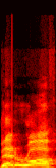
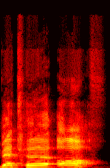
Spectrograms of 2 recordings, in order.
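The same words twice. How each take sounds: First: It is said with an ordinary English pronunciation. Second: It is said with a French-sounding pronunciation. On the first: "From better off" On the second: "to better off. ... French girls will love it"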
